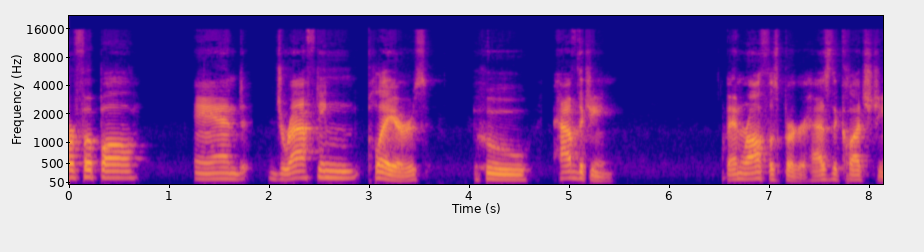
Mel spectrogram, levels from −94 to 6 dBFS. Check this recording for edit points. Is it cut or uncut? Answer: cut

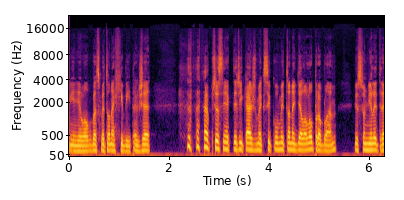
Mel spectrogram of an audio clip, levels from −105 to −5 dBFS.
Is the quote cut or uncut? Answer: uncut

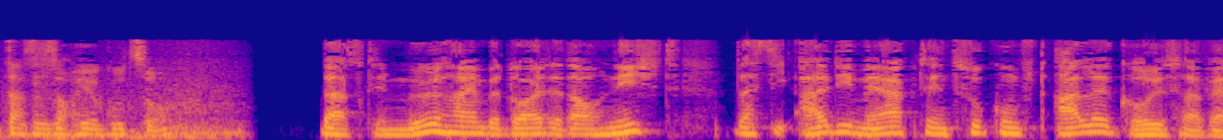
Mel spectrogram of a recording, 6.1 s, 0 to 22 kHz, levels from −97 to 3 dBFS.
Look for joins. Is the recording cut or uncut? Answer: cut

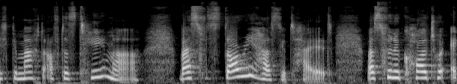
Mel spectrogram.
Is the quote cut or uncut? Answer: cut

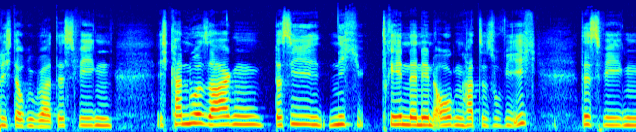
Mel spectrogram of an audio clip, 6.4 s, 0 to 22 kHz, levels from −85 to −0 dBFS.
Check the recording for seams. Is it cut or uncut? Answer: uncut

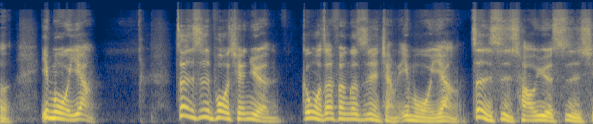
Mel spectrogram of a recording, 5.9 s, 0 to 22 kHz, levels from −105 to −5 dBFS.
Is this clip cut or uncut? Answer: uncut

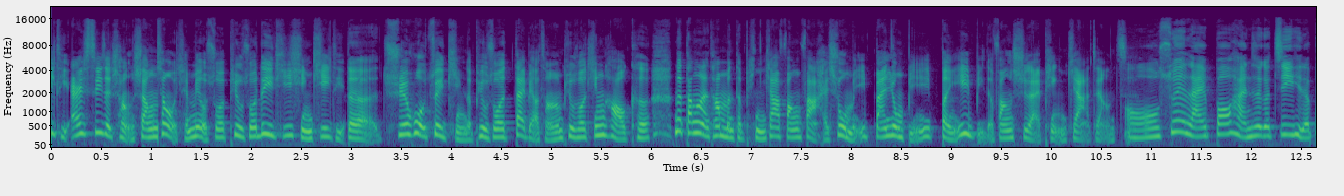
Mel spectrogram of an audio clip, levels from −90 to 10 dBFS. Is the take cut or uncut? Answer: cut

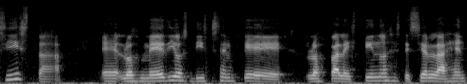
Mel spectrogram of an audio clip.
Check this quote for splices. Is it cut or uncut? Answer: uncut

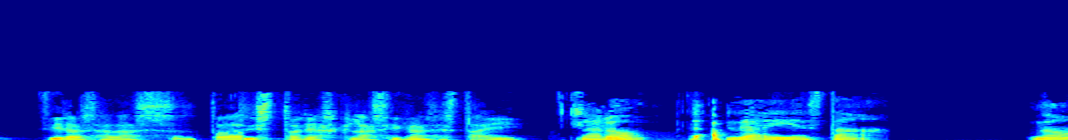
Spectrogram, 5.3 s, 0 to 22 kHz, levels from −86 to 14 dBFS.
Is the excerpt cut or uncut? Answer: cut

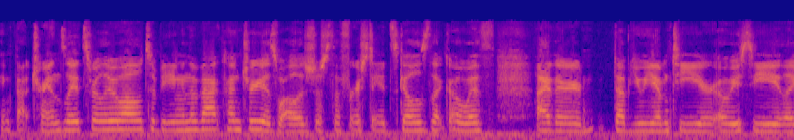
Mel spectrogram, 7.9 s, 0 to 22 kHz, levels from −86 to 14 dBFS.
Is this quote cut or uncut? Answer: uncut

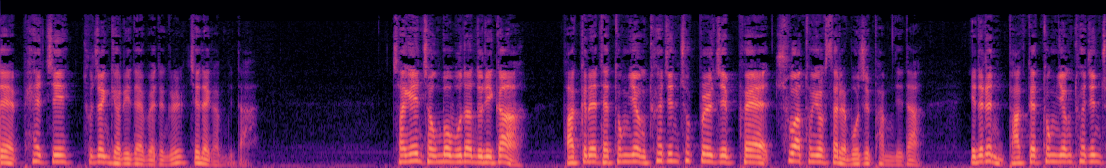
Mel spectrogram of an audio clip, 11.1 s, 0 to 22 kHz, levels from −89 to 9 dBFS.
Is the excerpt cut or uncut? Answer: uncut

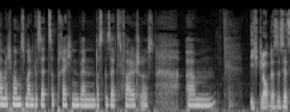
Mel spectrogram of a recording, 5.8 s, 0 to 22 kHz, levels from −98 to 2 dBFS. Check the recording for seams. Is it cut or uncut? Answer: uncut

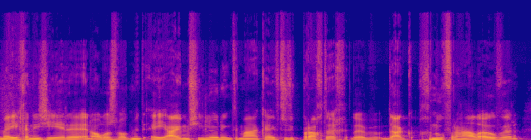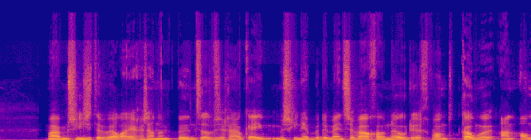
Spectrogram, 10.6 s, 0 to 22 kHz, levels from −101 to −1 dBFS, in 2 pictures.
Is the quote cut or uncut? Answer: uncut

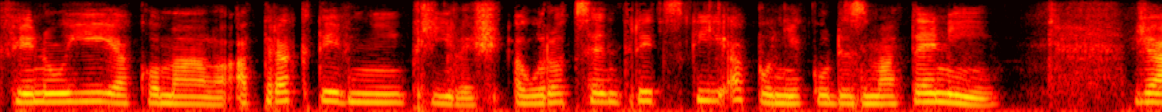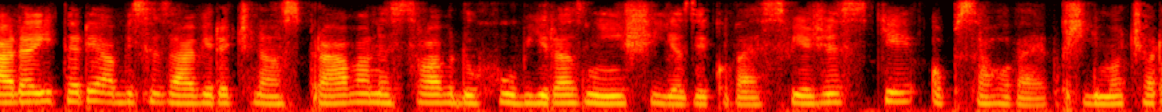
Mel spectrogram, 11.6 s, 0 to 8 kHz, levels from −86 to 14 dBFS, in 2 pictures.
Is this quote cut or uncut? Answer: uncut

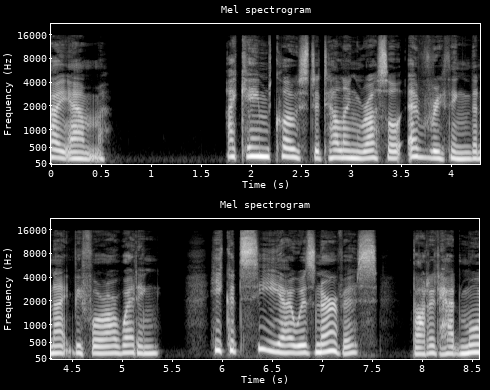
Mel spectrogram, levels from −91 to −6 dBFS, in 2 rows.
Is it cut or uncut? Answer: cut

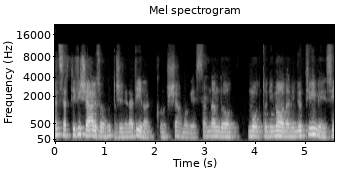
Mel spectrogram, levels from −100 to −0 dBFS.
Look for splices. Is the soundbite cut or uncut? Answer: cut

